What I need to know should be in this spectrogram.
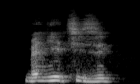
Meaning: to magnetise (UK), to magnetize (US)
- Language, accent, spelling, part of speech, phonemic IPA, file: French, Canada, magnétiser, verb, /ma.ɲe.ti.ze/, LL-Q150 (fra)-magnétiser.wav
